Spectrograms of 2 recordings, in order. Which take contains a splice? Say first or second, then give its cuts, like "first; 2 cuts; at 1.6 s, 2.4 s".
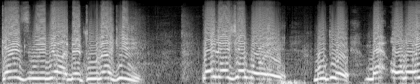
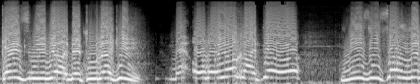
second; 1 cut; at 1.9 s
